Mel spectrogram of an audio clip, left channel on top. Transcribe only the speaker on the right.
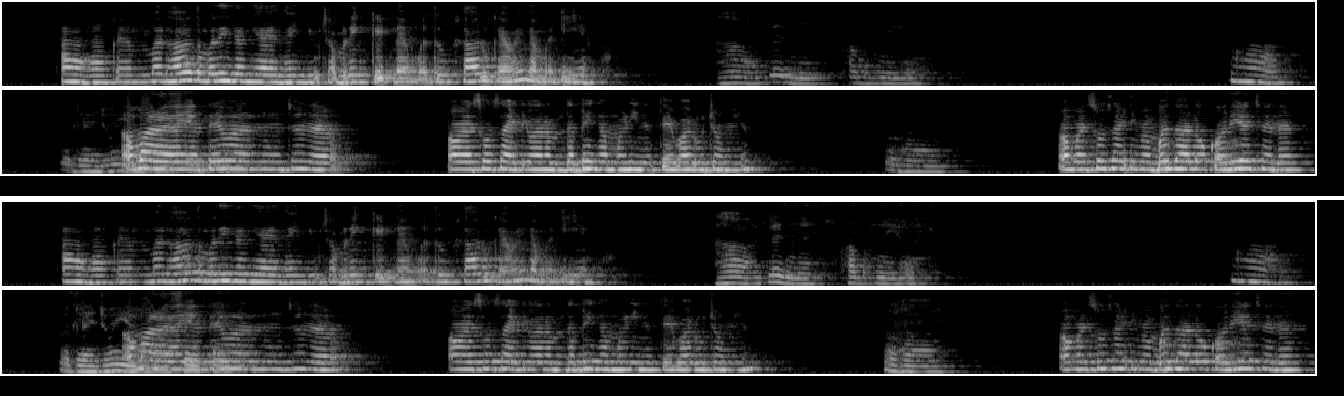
હા એટલે જ ને ખબર નહી હવે
એટલે જોઈએ
હવે
શું થાય
બધું
હા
